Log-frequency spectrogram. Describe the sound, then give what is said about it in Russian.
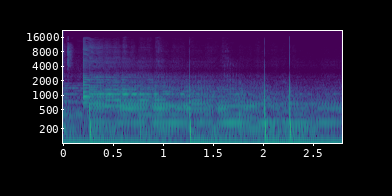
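Several jaw harps drone together in a loud, buzzing low hum rich with overtones, punctuated by a few sharp twanging plucks spaced unevenly. No voices. “Хор варганов вторит небу, и снова ты живой.”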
